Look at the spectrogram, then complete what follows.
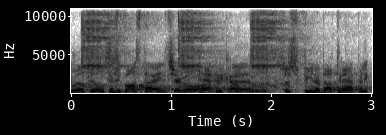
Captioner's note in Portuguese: campainha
